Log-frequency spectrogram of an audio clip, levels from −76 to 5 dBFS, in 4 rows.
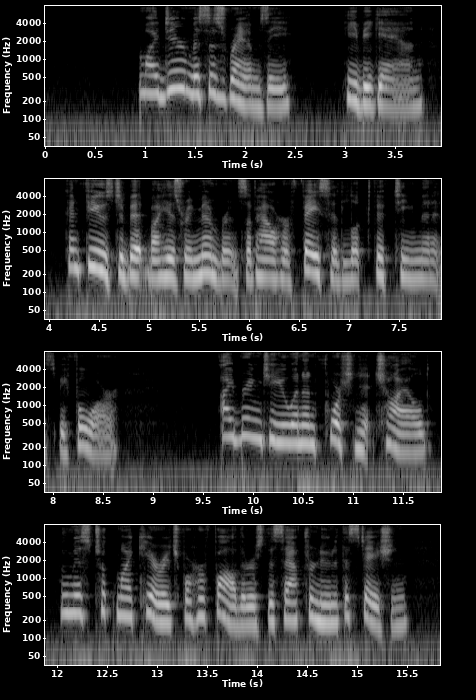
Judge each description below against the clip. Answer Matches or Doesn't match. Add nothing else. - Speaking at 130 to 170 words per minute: Matches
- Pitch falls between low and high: Doesn't match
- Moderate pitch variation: Doesn't match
